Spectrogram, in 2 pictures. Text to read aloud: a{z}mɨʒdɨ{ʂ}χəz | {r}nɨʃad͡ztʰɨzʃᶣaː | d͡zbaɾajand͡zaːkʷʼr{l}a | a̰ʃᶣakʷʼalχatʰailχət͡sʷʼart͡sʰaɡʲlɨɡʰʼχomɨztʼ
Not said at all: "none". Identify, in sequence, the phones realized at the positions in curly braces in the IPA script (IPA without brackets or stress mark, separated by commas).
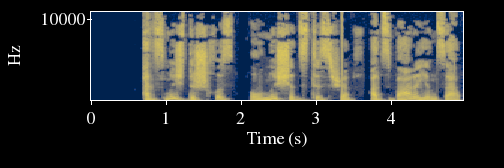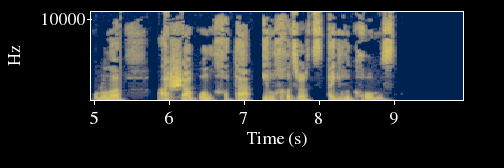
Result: d͡z, ʂ, l, l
